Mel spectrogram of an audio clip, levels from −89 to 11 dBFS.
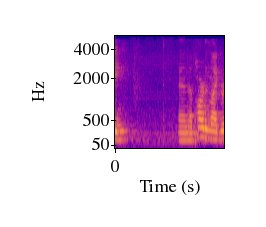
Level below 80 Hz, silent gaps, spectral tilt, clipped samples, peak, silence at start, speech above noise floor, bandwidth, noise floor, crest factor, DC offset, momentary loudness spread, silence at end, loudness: -60 dBFS; none; -10 dB/octave; under 0.1%; -2 dBFS; 0 s; 31 dB; 5.4 kHz; -48 dBFS; 18 dB; under 0.1%; 21 LU; 0 s; -19 LUFS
